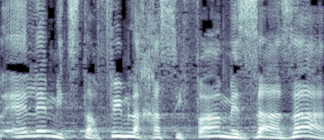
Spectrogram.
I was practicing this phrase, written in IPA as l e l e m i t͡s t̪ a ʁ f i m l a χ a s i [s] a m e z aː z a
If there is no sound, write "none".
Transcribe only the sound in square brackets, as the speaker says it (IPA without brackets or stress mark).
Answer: f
